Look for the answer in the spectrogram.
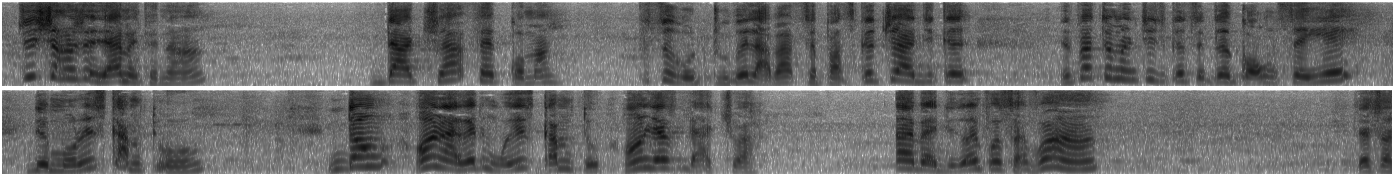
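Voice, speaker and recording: Her voice sits on the high side and sounds fairly bright, with slight noise in the background. She's a vlogger with a Cameroonian French accent, heatedly venting to her audience, going over the same points and ending phrases with "hein".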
